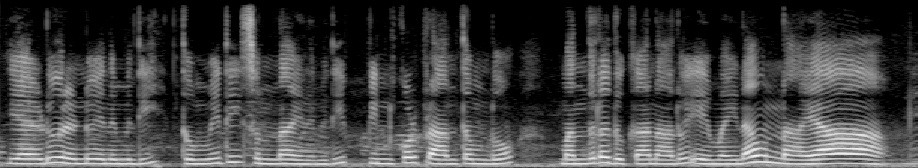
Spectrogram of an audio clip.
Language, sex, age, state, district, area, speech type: Telugu, female, 18-30, Telangana, Hyderabad, urban, read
